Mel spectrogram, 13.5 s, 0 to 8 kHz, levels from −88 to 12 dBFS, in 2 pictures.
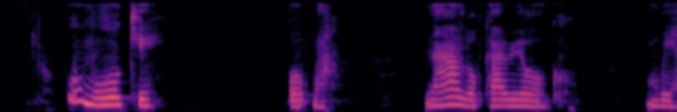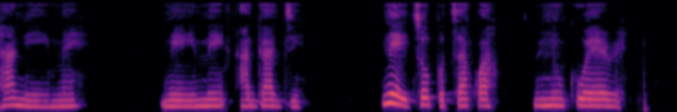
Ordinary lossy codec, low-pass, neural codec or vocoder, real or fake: MP3, 48 kbps; 7.2 kHz; codec, 16 kHz in and 24 kHz out, 1.1 kbps, FireRedTTS-2 codec; fake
